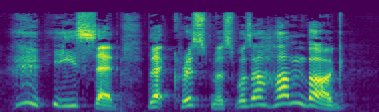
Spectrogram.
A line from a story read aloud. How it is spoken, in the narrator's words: cried Scrooge's nephew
